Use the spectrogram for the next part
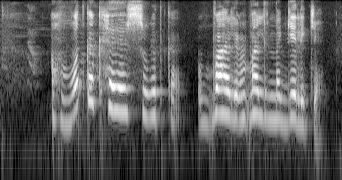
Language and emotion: Russian, positive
